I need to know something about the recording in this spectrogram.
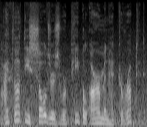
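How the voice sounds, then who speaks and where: An actor playing a cocky young adventurer in a video game, flippant and sarcastic. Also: male voice, mid-range voice, expressive, moderate pace, natural voice. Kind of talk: video game character acting. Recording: noisy game capture with ambience.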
